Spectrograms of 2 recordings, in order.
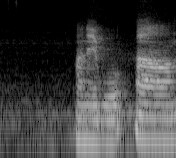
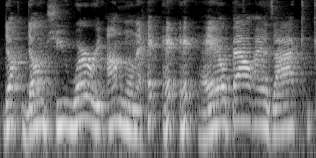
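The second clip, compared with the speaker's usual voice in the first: high, loud, stuttering robot voice; a glitchy robot stammering its words, pitched up; 5 semitones higher, 3 dB louder than usual. Acted. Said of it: "a robotic voice come over and goes".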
